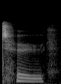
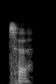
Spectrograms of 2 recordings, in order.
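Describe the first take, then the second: First: The word has a full, clear vowel. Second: The word has a weak, reduced vowel. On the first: "instead of saying to" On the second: "you'd say t"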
